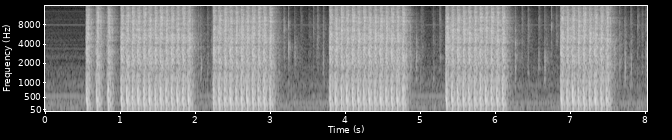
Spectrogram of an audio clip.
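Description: BT TM-15 paintball marker firing full auto in several long bursts, each a rapid rattling string of shots lasting about a second, separated by short quiet gaps, loud and close with no talk.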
